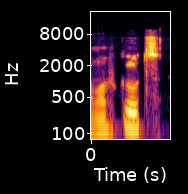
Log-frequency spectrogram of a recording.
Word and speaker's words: MFKZT: Jsme se bavili o Maně, mám za to, o kamenu, který v podstatě nese takový původní, velice zvláštní název MFKZT, nebo Mofkuc, čte se to Mofkuc, zase vycházíme z hebrejštiny, kde ta starohebrejština a staroegyptština tam s těma samohláskama byly trošičku na štíru.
